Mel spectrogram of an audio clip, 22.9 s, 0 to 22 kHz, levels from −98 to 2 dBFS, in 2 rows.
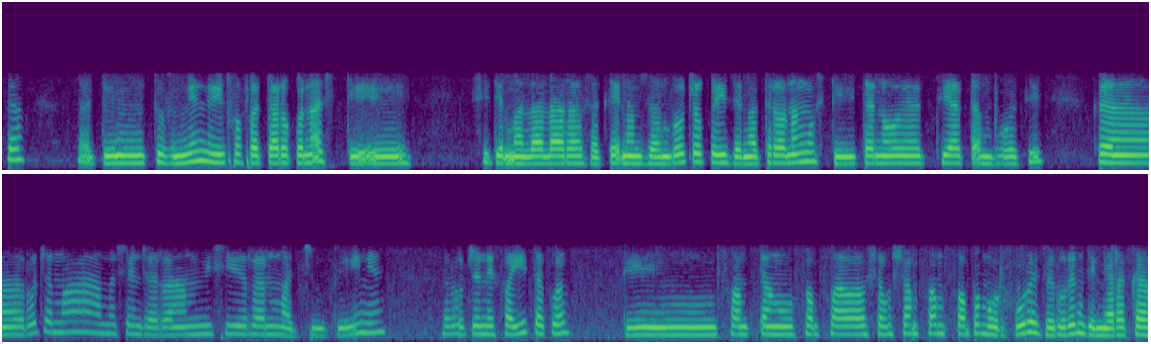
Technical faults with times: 0.00-22.93 tandem speech coding
10.02-22.45 automatic gain rising

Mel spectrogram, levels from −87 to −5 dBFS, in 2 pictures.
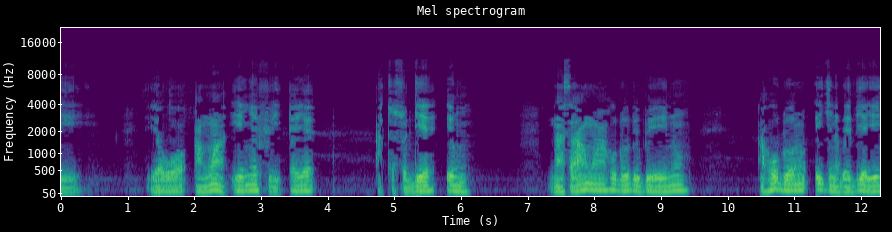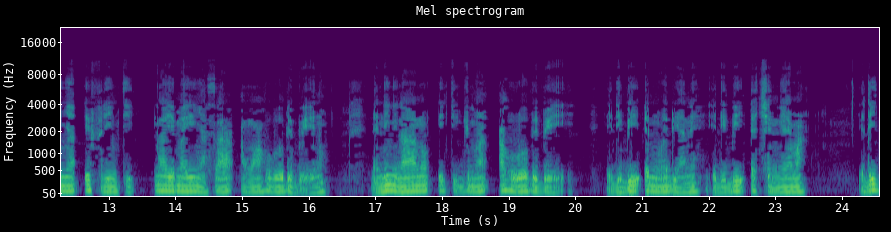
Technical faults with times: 0.00-24.56 HE-AAC compression

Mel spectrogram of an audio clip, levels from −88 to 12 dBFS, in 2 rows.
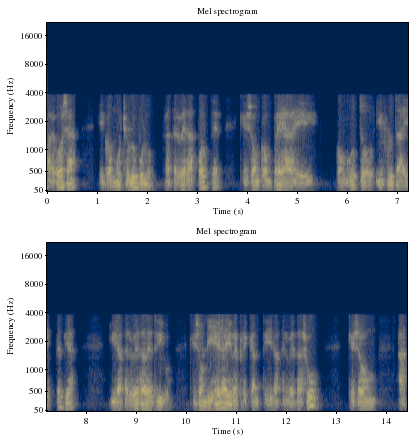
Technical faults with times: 0.00-14.43 Bluetooth CVSD headset codec

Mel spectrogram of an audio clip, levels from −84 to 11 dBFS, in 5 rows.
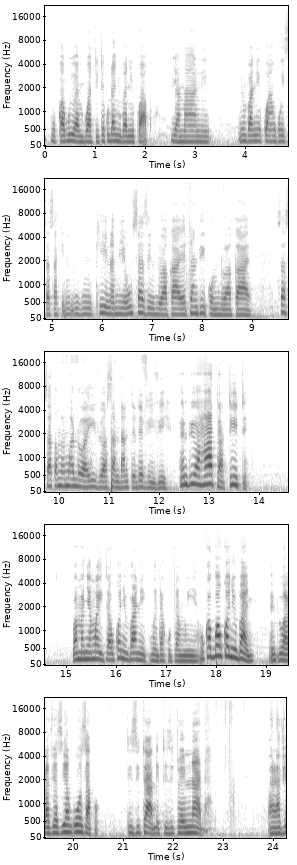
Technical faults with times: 11.04-11.13 phantom power thump

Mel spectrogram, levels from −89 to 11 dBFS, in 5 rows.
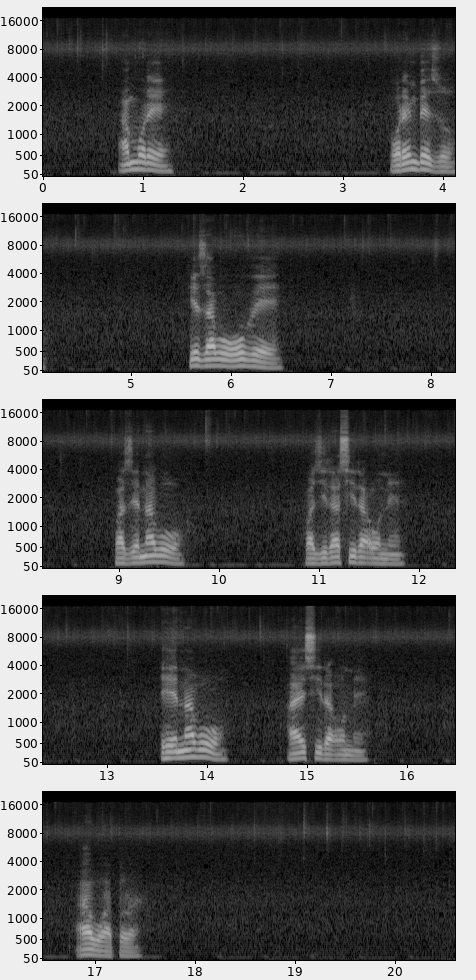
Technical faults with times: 19.33-20.60 block size mismatch (padded)

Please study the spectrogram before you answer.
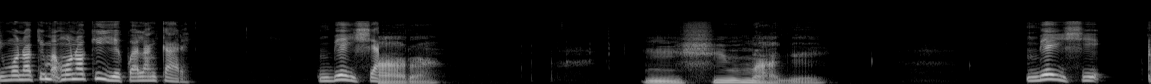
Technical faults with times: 3.78-10.21 wrong sample rate

